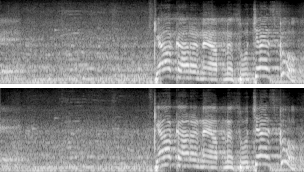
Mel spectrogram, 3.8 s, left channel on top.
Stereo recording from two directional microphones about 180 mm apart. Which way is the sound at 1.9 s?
30° left (ahead or behind).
